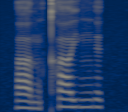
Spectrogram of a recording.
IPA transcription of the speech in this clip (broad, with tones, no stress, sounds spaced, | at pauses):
ɐ˨˩ n kʰ ɐ˧ j ŋ ɪ˧ k̚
